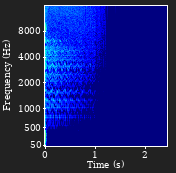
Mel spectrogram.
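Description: Near silence: the sound cuts off abruptly, leaving only a very faint fading tail for about the first second, then nothing.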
